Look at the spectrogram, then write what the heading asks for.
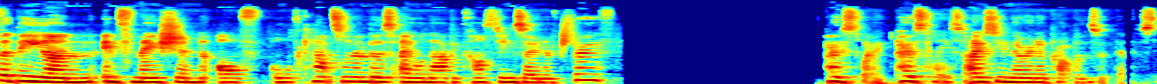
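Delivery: plain, matter-of-fact official tone into a microphone. A character leans into his microphone to address the council, speaking quietly. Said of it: "he just quietly leans forward into his microphone and says".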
